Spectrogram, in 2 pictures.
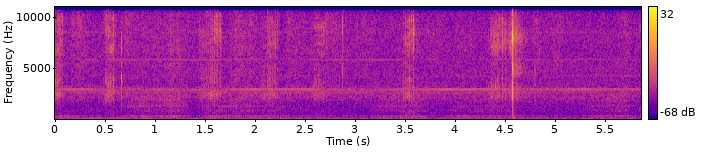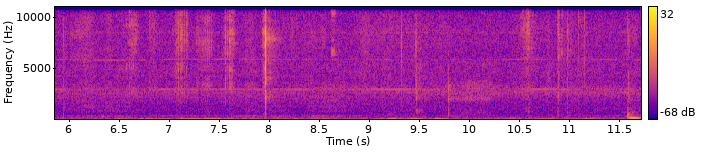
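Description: Small scissors snipping through felt in a run of soft, irregular cuts, with two sharper clicks of the blades, over a faint steady hum.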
